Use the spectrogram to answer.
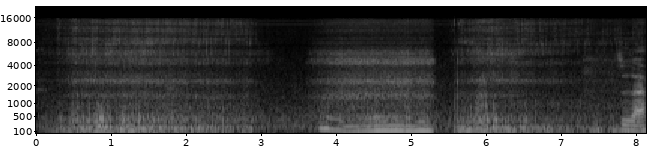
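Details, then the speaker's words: Female Ridgeback sleeping after a long day at doggy day camp and two bowls of food: loud, rough, rumbling snores with low droning tones over steady room noise, recorded close up; dog snoring. "Okay. Let's see if we can record her snoring. Pretty loud."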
